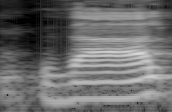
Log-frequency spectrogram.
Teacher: জাল উচ্চারণ করবেন উপরের দাঁতের আগে লাগিয়ে জাল পাতলা করে।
